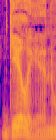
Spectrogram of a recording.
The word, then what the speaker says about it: Gillian: of which Gillian with a hard G was supposedly an example.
